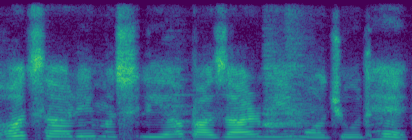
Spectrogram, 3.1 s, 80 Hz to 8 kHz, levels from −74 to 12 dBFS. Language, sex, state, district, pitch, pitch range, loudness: Hindi, male, Assam, Kamrup Metropolitan, 140 Hz, 135-155 Hz, -15 LUFS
